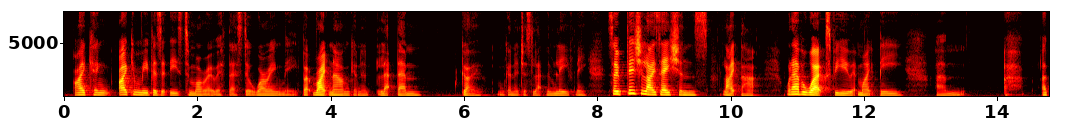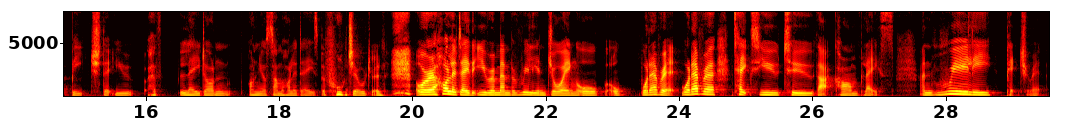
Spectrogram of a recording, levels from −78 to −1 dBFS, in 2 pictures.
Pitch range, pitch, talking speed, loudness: 155-195 Hz, 170 Hz, 160 wpm, -26 LUFS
